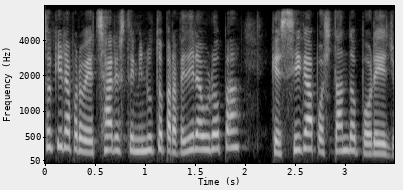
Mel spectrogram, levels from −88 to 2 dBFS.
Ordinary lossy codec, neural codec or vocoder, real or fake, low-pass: none; codec, 16 kHz, 2 kbps, X-Codec, WavLM features, trained on Multilingual LibriSpeech; fake; 7.2 kHz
